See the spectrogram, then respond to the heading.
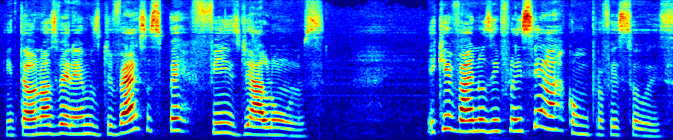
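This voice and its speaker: Woman, Brazilian Portuguese accent, fairly high voice, voicing a lecture, short measured phrases, pauses. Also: animated. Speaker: interpreter voicing a sign-language lecture. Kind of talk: spoken interpretation of an online course lecture.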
